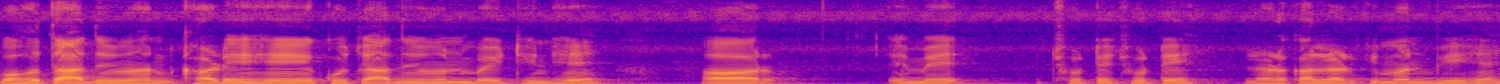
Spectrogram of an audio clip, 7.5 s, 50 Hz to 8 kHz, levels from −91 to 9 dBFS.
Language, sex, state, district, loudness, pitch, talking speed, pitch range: Chhattisgarhi, male, Chhattisgarh, Raigarh, -20 LUFS, 130 Hz, 145 wpm, 125-135 Hz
